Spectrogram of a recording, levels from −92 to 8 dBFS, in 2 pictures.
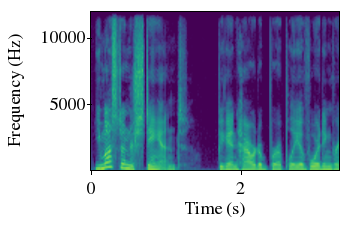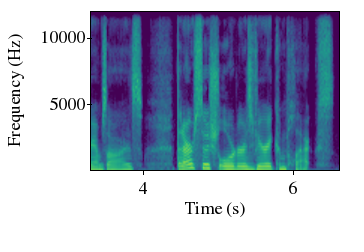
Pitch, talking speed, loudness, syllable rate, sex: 205 Hz, 145 wpm, -17 LUFS, 5.1 syllables/s, female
